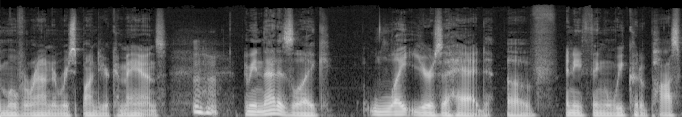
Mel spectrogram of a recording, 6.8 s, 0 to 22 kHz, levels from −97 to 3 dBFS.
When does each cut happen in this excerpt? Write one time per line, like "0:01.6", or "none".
none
